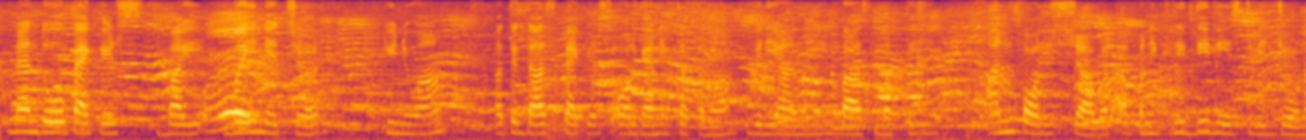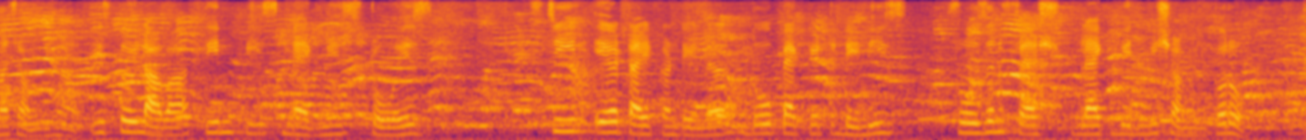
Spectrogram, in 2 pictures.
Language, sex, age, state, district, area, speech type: Punjabi, female, 30-45, Punjab, Pathankot, rural, read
